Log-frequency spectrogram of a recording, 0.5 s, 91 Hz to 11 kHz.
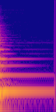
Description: Pizz(2)_A3_22k.wav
